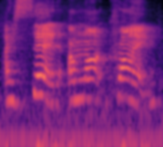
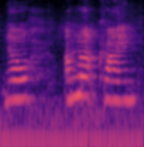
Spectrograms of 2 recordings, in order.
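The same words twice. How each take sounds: First: Very loud, slow shout of denial. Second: Louder, slow insistence through tears; tearful denial. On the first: Hurt lover shouting at her partner that she isn't crying. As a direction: yell it, each word dragged out. Denying tears, quarrel. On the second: Hurt lover insisting to her partner she isn't crying, slowly. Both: Acted.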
